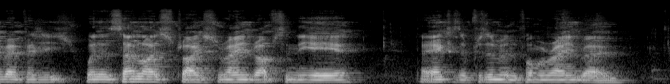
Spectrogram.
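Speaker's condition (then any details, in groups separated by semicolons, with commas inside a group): Parkinson's disease; with SmallTalk DAF/FAF device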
